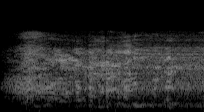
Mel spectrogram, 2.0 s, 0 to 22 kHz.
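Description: Recorded road-traffic noise played from a phone: a steady rushing hiss that swells in at the start, picked up through the Sony WH-CH520 headphones' microphone.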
